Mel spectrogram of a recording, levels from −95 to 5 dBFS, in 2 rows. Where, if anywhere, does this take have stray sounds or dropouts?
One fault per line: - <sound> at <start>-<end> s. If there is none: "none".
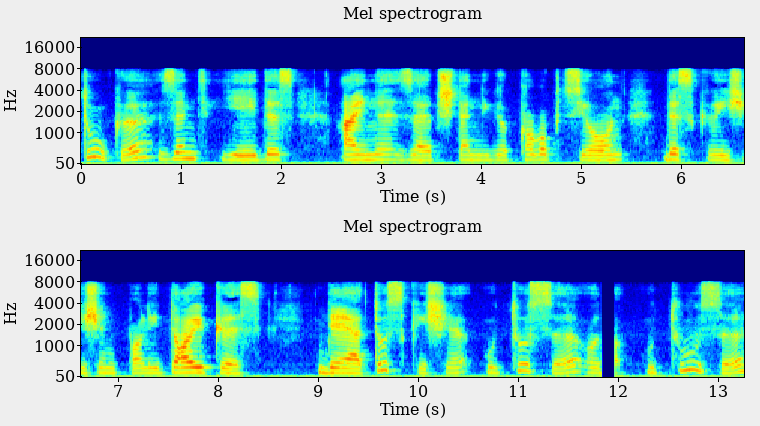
- dropout at 11.8-12.0 s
